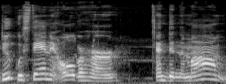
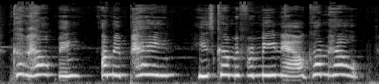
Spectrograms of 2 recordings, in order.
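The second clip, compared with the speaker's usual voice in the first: high-pitched acted cries for help; urgent retold call, pitched way up; mother's yell. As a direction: imitate a mom in pain calling from below. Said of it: "her mom was yelling from the basement".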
